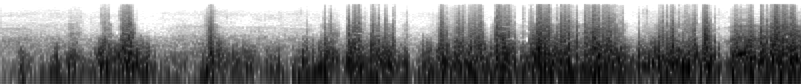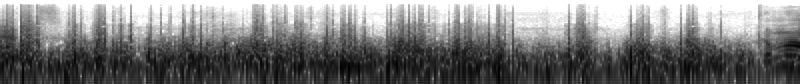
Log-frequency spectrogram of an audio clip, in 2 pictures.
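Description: Wind buffeting the camera microphone, with frequent rustles and knocks of handling and clothing as the camera is carried while walking.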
